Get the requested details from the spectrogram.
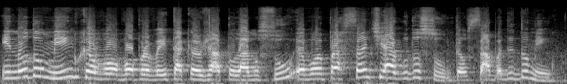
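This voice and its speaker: A woman's voice: a little high, animated, fast talker. A woman, a singer guest on a TV show, chatting bashfully and telling stories with giggles. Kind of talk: casual TV chat.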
